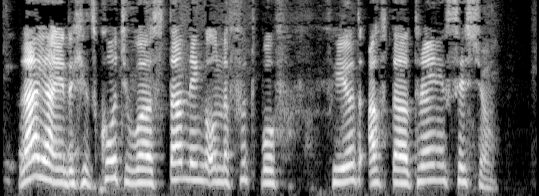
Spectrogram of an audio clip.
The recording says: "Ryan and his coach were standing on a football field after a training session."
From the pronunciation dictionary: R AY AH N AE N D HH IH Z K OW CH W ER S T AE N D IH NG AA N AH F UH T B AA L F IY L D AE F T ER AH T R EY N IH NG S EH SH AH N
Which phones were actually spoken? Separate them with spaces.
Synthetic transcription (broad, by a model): L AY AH AE N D HH IH Z K OW CH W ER S T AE N D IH NG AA N AH F UH T B AA L F IY L D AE F T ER AH T R EY N IH NG S EH SH AH N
